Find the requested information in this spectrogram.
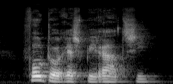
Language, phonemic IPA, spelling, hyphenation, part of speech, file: Dutch, /ˈfoː.toː.rɛ.spɪˌraː.tsi/, fotorespiratie, fo‧to‧res‧pi‧ra‧tie, noun, Nl-fotorespiratie.ogg
- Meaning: photorespiration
